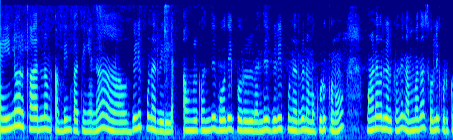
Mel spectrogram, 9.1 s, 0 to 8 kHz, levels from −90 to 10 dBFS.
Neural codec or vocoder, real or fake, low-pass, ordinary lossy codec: none; real; 7.2 kHz; Opus, 32 kbps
